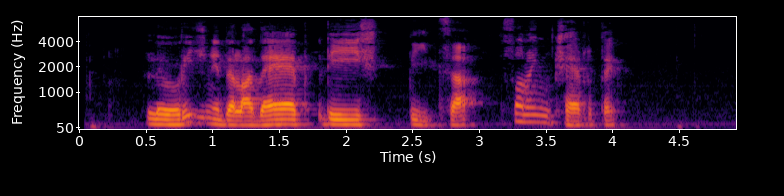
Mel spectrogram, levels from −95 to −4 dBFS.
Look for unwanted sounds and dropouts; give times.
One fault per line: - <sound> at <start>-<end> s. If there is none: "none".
none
